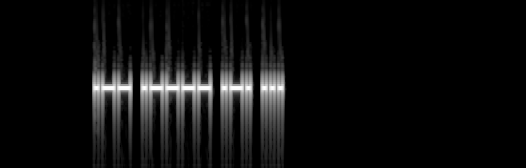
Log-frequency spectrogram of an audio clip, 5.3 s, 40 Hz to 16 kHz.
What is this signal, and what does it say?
Morse code, heard as a keyed tone, about 30 wpm, 700 Hz. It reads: W1RS
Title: USA Call Signs - 4 Characters - Repeated 3x - 30wpm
